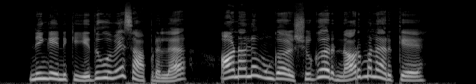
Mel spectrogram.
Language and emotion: Tamil, surprised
